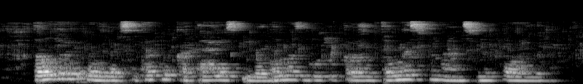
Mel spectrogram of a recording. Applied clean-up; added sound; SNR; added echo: classical method WPE with log-MMSE.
